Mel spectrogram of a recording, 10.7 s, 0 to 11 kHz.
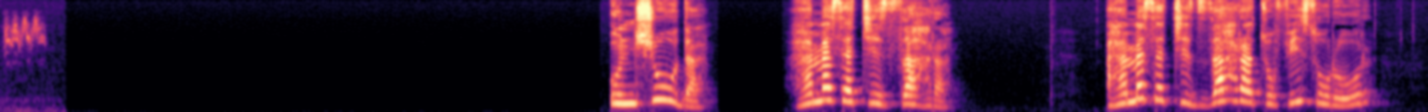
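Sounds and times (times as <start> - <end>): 
small birds twittering in high chirps: 0.0 - 0.5
speech: 4.6 - 7.2, 8.3 - 10.4.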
